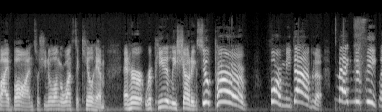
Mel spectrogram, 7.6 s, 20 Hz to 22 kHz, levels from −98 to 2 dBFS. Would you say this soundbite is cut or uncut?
uncut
